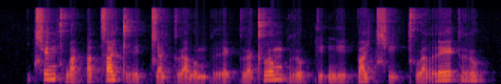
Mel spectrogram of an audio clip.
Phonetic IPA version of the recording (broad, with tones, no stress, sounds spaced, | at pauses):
t͡ɕʰ e˥˩ n kʰ w a˨˩ k̚ ʔ a˦˥ t̚ s a˥˩ j t r i˨˩ t̚ t͡ɕ a˨˩ j k ɯ˨˩ a̯ w o˨˩ m p r e˨˩ ʔ k ɯ˨˩ a̯ kʰ l o˥˩ m p r u˨˩ ʔ k i˦˥ ʔ ŋ iː˦˥ t̚ p a˥˩ j t͡ɕʰ i˨˩ ʔ kʰ u˩˦ a̯ r eː˥˩ k r u˥˩ k̚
